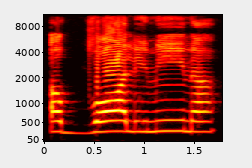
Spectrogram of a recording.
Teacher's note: ضا حروف التفخیم میں سے ہے تو ہم یہ حرف کو بھاری آواز میں پڑھیں گے۔ ضا کے اوپر کھڑا زبر ہے تو یہاں مد الف ہے تو ہم مد الف کو بھی بھاری آواز میں پڑھیں گے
